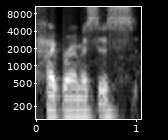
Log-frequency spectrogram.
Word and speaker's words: hyperemesis: Cannabis hyperemesis. I'm probably saying that wrong syndrome. Somebody correct me. – Exactly. – Is that right? – Yep.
